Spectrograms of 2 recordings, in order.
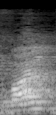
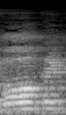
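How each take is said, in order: First: The L sound is pronounced in the word. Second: The L sound is silent in the word. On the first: The speaker calls it wrong. "यदि एल बोलते तो ये वाल्क बोला जाता" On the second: The speaker calls it right. "एल क्या हो गया, silent हो गया"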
